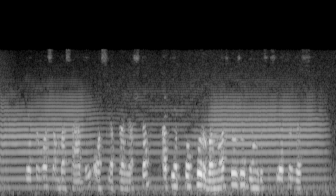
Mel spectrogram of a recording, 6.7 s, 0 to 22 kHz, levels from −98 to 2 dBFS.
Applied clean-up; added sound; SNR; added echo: none; Trumpet; 13 dB; none.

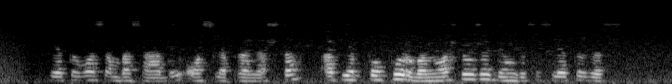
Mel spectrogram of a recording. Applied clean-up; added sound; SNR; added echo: none; none; none; none.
